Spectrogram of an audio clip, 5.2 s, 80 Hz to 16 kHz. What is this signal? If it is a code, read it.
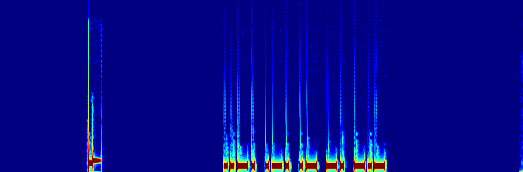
Morse code, heard as a keyed tone, about 34 wpm, 700 Hz. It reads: FRANK
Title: USA Common Names - Max 5 Letters - 35wpm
